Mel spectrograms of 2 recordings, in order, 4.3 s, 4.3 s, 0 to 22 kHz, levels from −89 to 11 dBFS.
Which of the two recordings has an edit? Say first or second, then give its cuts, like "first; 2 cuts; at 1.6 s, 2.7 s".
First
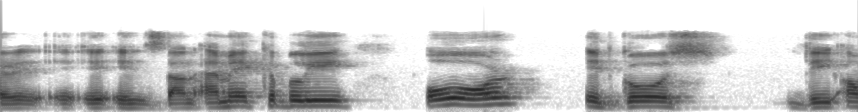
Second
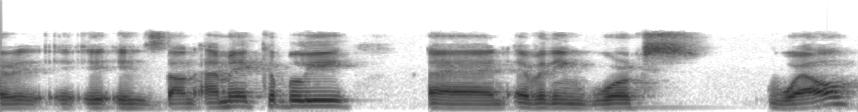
first; 1 cut; at 1.9 s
